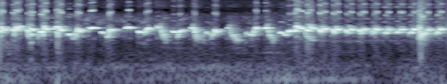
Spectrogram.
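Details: Energetic yellow-vented bulbul song, a dense, unbroken chatter of quick warbling and chirped notes that tumble up and down in pitch, with a brief sharp accent near the end.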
